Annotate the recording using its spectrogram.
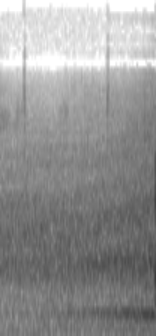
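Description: A road vehicle passing by, a steady rush of tyre and engine noise that grows gradually louder toward the end.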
